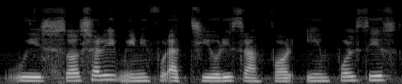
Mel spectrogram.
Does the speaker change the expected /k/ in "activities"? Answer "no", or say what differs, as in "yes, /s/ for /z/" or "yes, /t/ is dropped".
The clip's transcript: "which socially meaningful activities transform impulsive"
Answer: yes, /k/ is dropped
